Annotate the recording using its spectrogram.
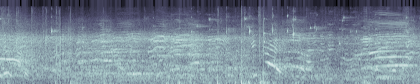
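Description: Basketball game play in a gymnasium: the ball bouncing on the hardwood court and sneakers squeaking in short sliding squeals, over the chatter and shouts of players and crowd.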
